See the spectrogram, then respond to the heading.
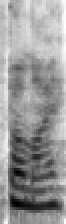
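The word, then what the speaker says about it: boehmei: what that official is i've heard uh beaumai it's a beaumai yes bomai okay because i i and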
